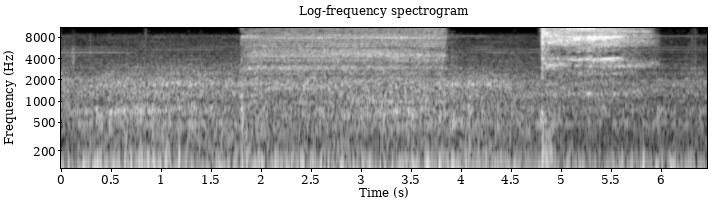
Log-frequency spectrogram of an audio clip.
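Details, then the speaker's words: 2013 Toyota Camry Hybrid with ABS codes C1451, C1345, C1368 during brake bleed procedure: high whirring motor runs about two seconds, stops, runs again over low hum; normal ABS pump cycling during the 90-second step. "it's about 90 minutes uh uh sorry 90 seconds a minute and a half and i hear the pump coming on and off i don't have any flashing yet"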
